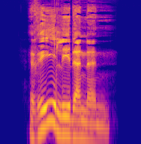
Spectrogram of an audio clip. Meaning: inflection of rehledern: 1. strong genitive masculine/neuter singular 2. weak/mixed genitive/dative all-gender singular 3. strong/weak/mixed accusative masculine singular 4. strong dative plural
- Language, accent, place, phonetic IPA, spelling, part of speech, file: German, Germany, Berlin, [ˈʁeːˌleːdɐnən], rehledernen, adjective, De-rehledernen.ogg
